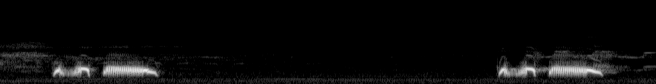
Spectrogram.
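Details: Thúc call of a decoy spotted dove used to provoke wild birds. Two clean phrases roughly four seconds apart, each opening with two brief coos and ending in a long, burry, level coo. Silence between them.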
